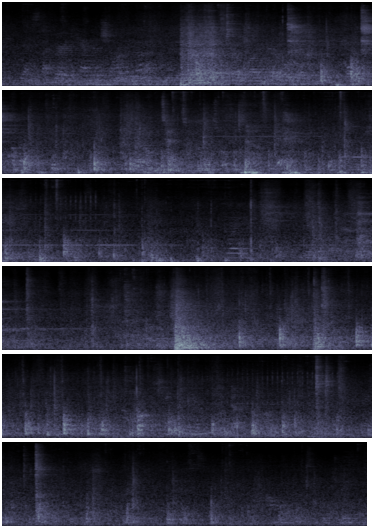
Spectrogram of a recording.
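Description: Footsteps shuffle and tap on a hard floor.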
